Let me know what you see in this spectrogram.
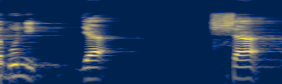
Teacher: Tengah lidah inginnya dia naik ke atas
